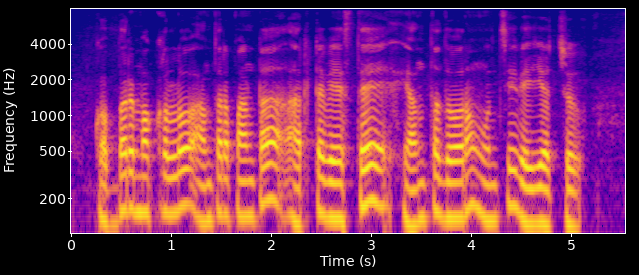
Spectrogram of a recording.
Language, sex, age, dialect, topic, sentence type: Telugu, male, 36-40, Utterandhra, agriculture, question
